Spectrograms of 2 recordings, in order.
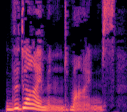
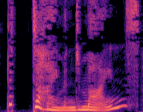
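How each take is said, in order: First: Said in the usual way. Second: Gasped. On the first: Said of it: "Mister Carmichael repeated". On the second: A narrator's reading. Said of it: "Miss Minchin gasped out".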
